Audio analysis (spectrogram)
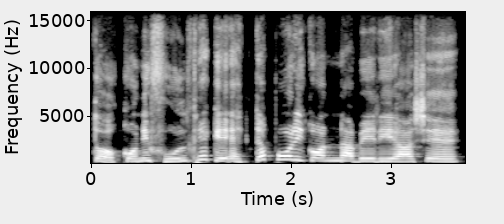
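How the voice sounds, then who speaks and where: A woman narrating a cartoon fairy tale, her voice sitting high for a woman. She tells the story in a steady, measured way, like reading a storybook aloud.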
